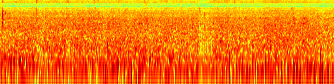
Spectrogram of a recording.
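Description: Heavy typhoon rain pouring steadily, a dense unbroken hiss with a low rumble underneath, loud and close for the whole stretch.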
